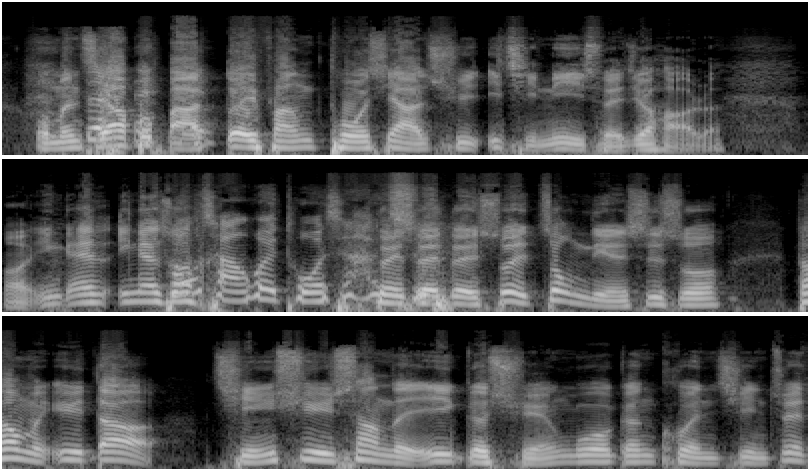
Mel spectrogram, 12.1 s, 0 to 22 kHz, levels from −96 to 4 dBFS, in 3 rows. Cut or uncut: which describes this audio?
uncut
